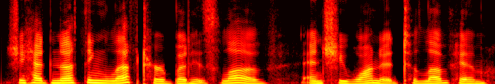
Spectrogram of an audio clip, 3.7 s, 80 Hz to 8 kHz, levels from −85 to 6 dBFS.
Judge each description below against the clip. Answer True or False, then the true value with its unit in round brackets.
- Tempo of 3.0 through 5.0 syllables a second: True (4.7 syllables/s)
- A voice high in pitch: True (195 Hz)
